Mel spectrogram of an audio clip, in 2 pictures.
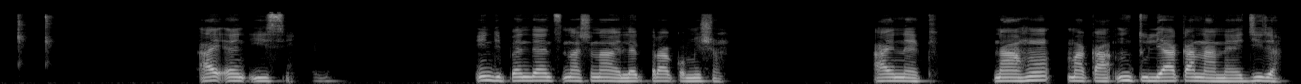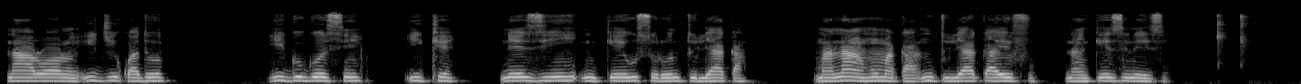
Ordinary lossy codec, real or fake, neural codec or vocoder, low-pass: Opus, 64 kbps; real; none; 10.8 kHz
